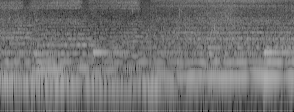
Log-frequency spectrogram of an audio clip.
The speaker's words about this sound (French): Des vagues, la Méditerranée, des grillons qui se régalent, nous sommes à Port-Cros.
